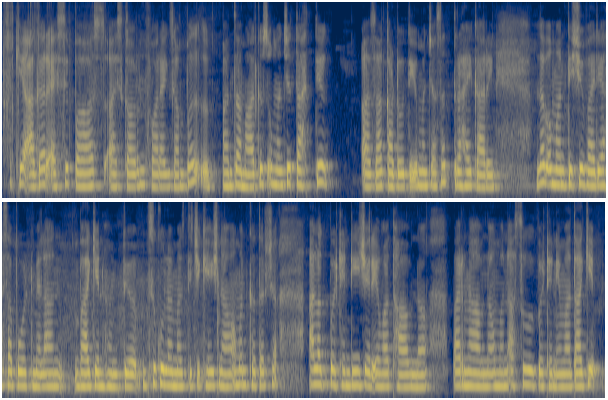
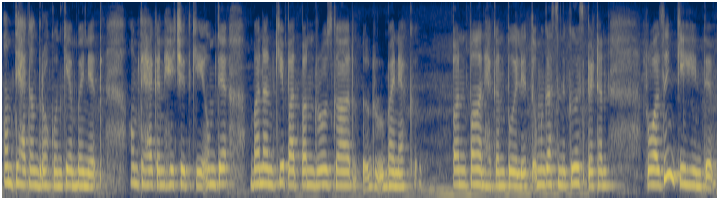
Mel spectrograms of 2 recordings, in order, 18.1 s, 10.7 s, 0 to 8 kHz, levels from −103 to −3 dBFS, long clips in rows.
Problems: none marked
